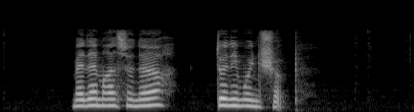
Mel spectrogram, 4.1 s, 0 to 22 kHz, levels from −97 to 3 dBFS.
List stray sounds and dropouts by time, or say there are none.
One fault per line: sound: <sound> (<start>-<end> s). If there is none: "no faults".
no faults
